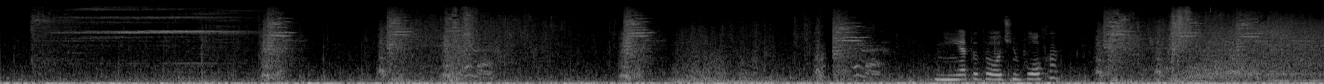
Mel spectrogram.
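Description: Swords clang and slash in a fight.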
